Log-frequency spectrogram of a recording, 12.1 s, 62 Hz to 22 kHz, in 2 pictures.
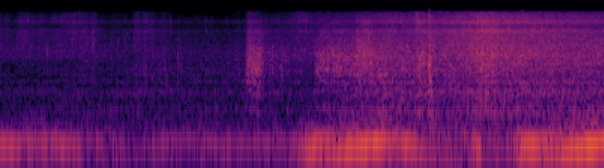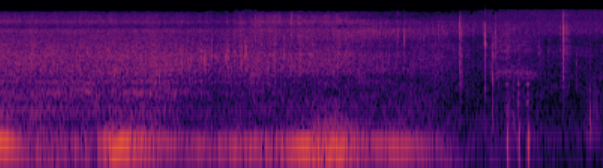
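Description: Toyota FJ Cruiser's 4.0-litre V6 engine running, then revving up and dropping back four times as the truck drives along a dirt track. The engine note dies away near the end.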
